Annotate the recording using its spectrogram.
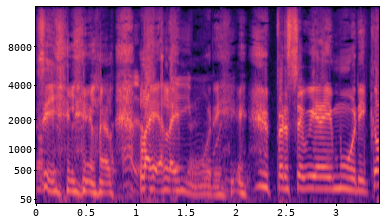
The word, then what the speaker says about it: IMURI: I Muri, com'è il nome? – I Muri.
